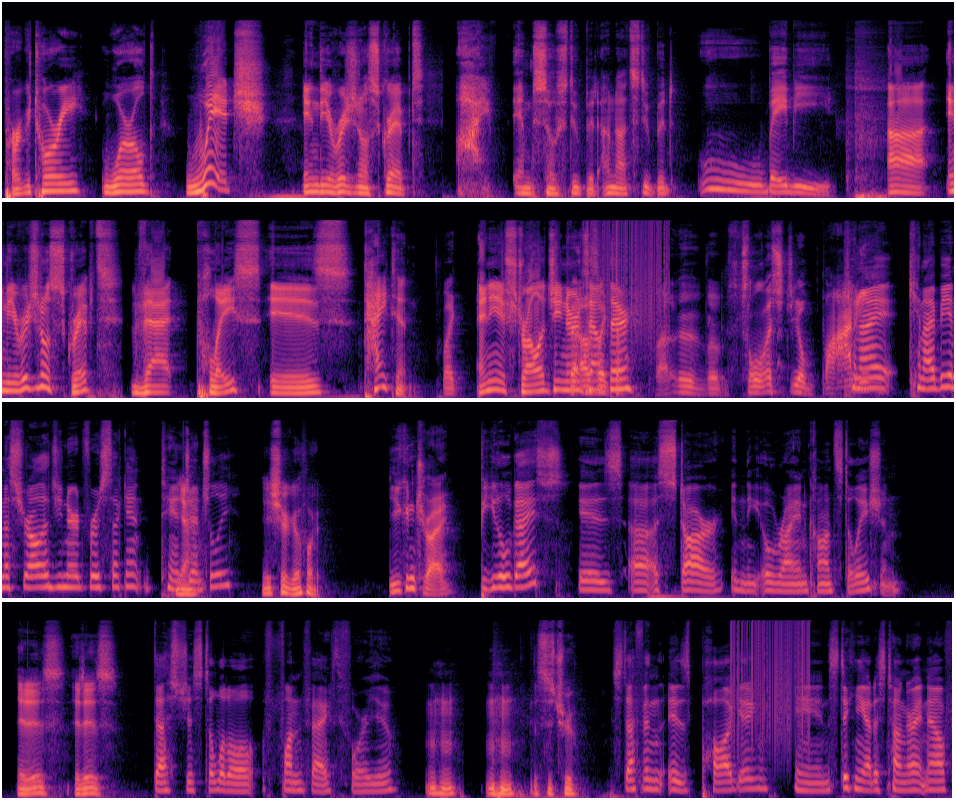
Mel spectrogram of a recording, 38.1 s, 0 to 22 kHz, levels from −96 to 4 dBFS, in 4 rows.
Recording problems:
crackling; noticeable; at 15 s and at 36 s; 15 dB below the speech

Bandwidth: 14.5 kHz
